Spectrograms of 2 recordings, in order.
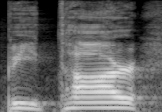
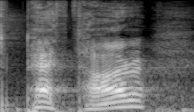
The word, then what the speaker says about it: Petar: to pronounce his name so it's not pitar it's not peter it's pethar and his last name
